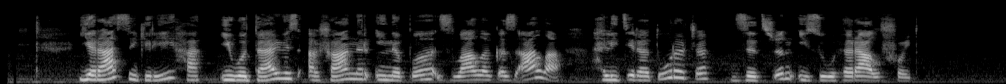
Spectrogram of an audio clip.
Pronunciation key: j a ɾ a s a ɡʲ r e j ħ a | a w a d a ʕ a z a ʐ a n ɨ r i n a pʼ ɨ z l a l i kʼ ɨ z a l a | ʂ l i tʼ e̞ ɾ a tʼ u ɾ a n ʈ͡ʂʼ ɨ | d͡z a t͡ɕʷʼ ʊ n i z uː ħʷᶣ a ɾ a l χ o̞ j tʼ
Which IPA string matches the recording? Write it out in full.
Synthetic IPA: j a ɾ a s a ɡʲ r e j ħ a | i w a d a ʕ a z a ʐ a n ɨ r i n a pʼ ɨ z l a l a kʼ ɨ z a l a | ħ l i tʼ e̞ ɾ a tʼ u ɾ a ʈ͡ʂʼ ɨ | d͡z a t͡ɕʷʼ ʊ n i z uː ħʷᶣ a ɾ a l ʂ o̞ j tʼ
